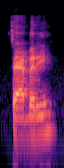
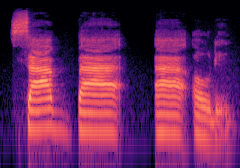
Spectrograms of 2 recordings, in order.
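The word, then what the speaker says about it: Sabaody: Sabidity. That's not what that's not how they say it. Saba Odi.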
